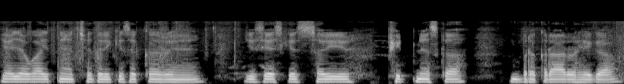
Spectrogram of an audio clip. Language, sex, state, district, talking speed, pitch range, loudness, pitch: Hindi, male, Chhattisgarh, Kabirdham, 175 wpm, 115-125 Hz, -16 LUFS, 120 Hz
